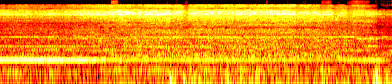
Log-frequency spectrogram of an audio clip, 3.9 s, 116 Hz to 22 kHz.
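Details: 1999 Trane XE1100 Weathertron heat pump in cooling mode: steady mid-pitched whine over a constant compressor drone with no rhythm; the odd noise is common on older Tranes, cause unclear, possibly capillary or TXV related.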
